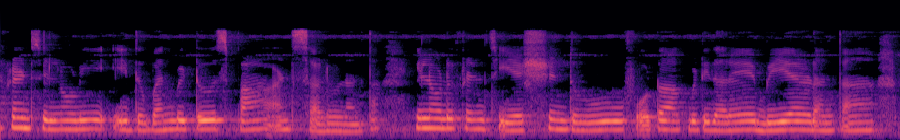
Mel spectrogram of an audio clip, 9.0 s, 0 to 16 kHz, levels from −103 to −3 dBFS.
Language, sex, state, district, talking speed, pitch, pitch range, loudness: Kannada, female, Karnataka, Gulbarga, 105 wpm, 190 Hz, 175-200 Hz, -37 LUFS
